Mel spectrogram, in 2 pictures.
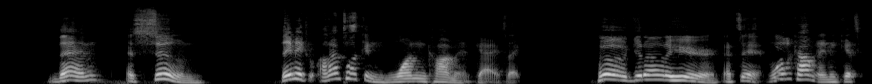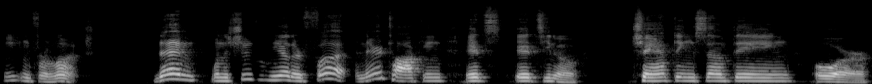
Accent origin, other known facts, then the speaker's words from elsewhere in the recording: United States; I'm proud that I'm an American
